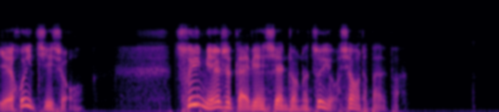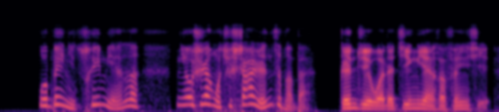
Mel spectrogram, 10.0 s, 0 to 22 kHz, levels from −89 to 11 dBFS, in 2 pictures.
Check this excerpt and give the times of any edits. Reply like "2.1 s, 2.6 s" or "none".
8.3 s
